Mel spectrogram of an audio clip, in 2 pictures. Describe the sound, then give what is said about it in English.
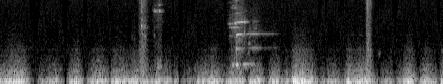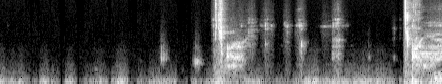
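Tasting a sip of wine: soft, quiet mouth and lip noises, then a couple of short airy slurping bursts near the end, with no talk. “Blackberry on the nose. Some black fruits. Let's give it a taste.”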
